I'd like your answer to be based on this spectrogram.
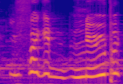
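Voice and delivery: usual speaking voice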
